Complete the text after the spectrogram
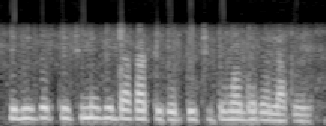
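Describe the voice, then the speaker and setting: A woman's voice: medium pitch, rapid-fire. Bangladeshi woman on a tinny phone. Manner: bantering, cheeky retorts. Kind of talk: casual phone chat. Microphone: phone call. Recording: tinny phone line with noise.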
